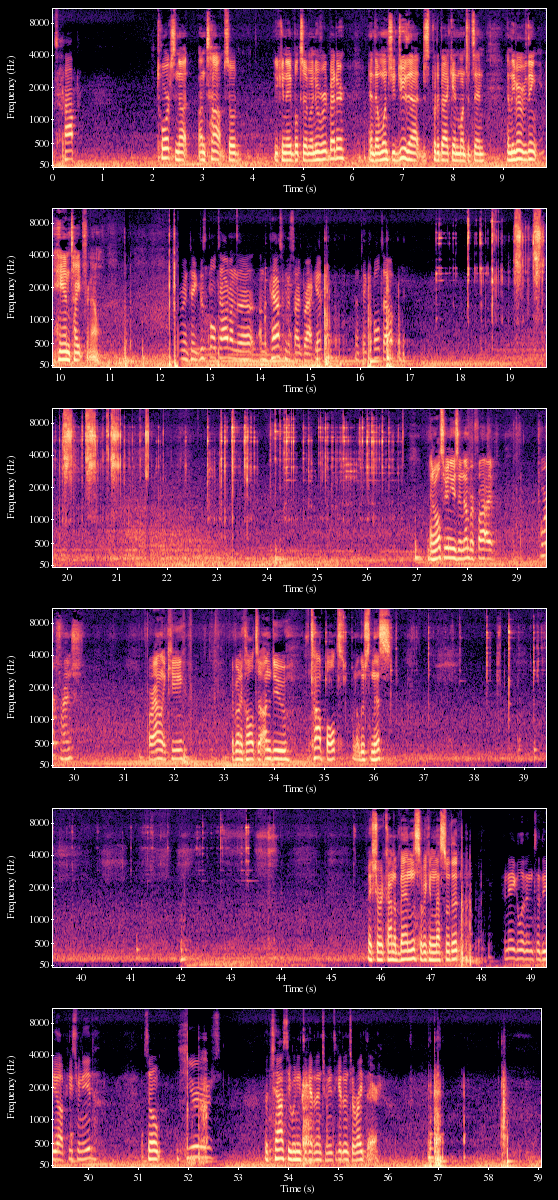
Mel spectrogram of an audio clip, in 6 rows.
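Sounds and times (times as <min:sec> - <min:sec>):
low rumble: 0:00.0 - 0:04.5, 0:52.5 - 0:59.0
ratchet wrench clicking: 0:17.6 - 0:26.8, 0:34.6 - 0:39.9.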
